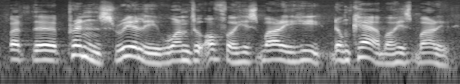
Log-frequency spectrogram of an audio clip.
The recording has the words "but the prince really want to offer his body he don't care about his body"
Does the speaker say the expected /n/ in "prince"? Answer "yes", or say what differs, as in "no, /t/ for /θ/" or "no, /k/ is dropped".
yes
